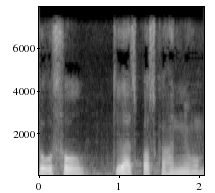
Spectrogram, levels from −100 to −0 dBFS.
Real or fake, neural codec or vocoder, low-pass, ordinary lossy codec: fake; codec, 24 kHz, 0.9 kbps, WavTokenizer, medium speech release version 1; 7.2 kHz; none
